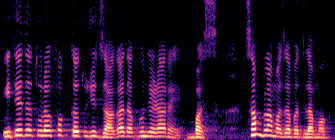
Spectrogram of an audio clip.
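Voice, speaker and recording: A woman's voice: on the high side, expressive, moderate pace, darkish tone, close to an everyday voice. A woman narrator voicing a vengeful, scheming young woman who speaks in a bitter, spiteful way.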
